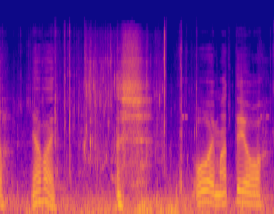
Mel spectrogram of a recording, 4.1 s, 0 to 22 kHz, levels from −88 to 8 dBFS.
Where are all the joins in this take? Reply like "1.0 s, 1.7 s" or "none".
1.2 s, 2.5 s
